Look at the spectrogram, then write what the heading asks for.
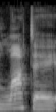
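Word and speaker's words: Lotte: And then it turns out that so Asia Argento plays a character named Latte, and she is not like a latte, like a Starbucks latte. It's latte with an O, but otherwise spelled the same.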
